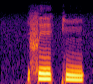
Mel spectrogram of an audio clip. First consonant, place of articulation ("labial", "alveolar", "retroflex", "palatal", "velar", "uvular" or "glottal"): labial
